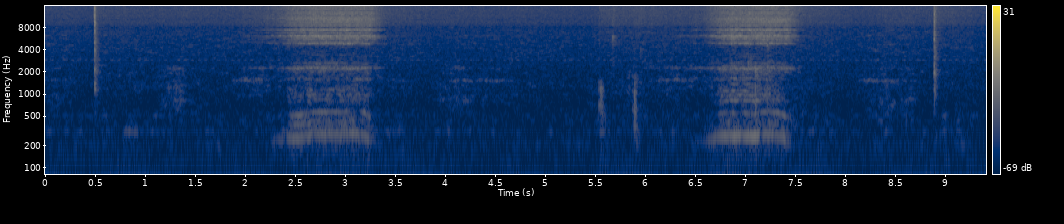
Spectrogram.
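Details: A brother snoring while asleep: two soft, rough snoring breaths about four seconds apart, with faint ticks and clicks in a quiet room.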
